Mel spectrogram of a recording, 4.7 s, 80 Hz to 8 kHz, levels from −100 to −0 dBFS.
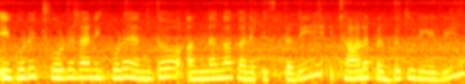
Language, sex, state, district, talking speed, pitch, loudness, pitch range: Telugu, female, Telangana, Nalgonda, 155 wpm, 235 Hz, -15 LUFS, 215-250 Hz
